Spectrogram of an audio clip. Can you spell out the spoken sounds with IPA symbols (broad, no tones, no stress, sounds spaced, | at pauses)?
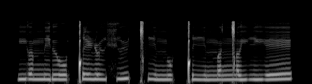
j ə n i ɾʲ o ǃ i ɳ y ç y ǀʰ i n u ǃ i n ʌ ŋ͡ǀ ə j i j e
